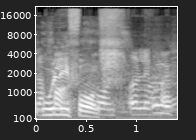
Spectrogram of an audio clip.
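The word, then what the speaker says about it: Oliphaunts: Hence, the Afrikaans for elephants is Olifants.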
